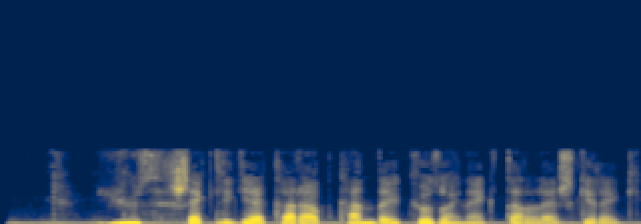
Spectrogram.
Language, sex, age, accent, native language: Uzbek, female, 30-39, Xorazm, Uzbek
